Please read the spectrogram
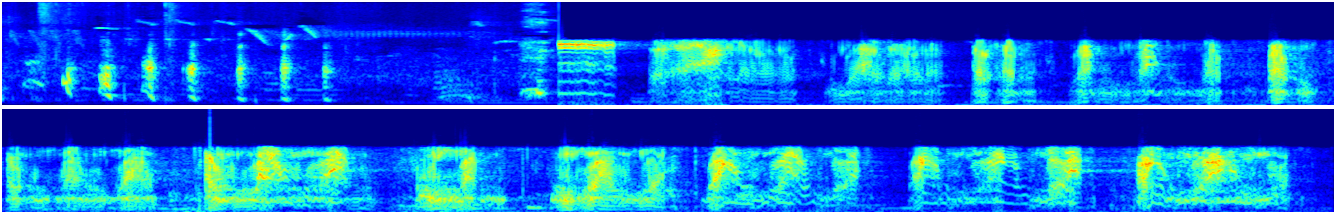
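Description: A piglet calling in a rapid run of short, loud grunts and squeals, several a second, starting about three seconds in. Before it comes a fainter, quicker run of short animal calls.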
